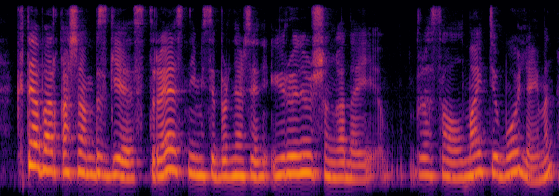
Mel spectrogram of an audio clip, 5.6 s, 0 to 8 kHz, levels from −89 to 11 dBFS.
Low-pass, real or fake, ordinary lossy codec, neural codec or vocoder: 7.2 kHz; real; none; none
